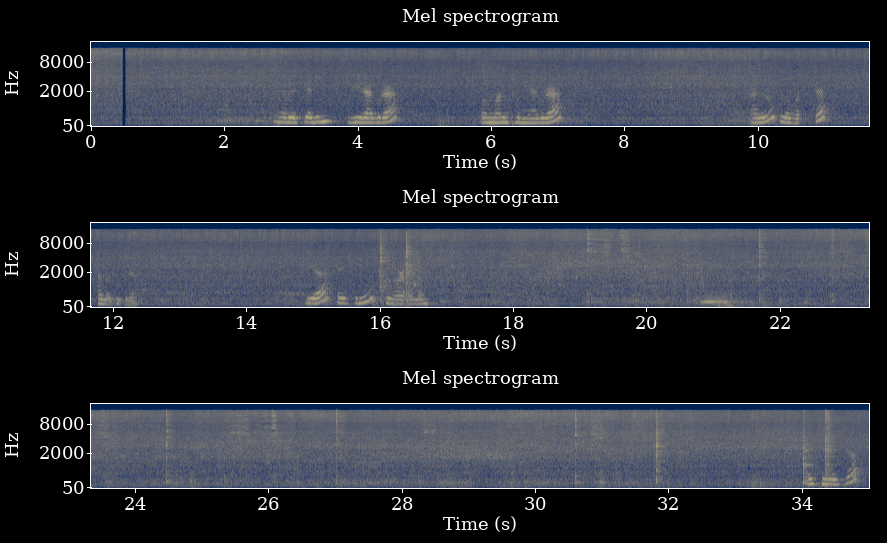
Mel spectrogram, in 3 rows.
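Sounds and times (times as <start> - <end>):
food frying in oil: 0.0 - 35.0
metal spatula scraping and tapping pan: 15.9 - 17.0, 18.9 - 32.1.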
